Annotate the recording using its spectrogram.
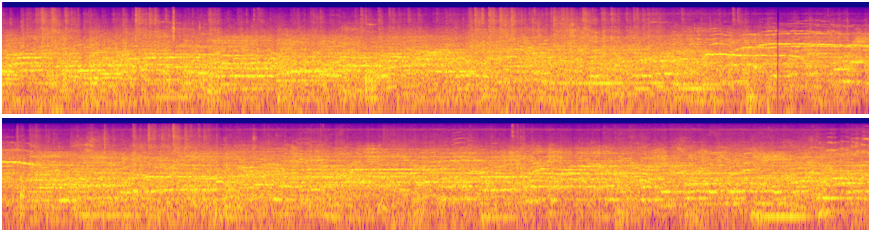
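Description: Carousel music playing under the steady chatter and shouts of a crowd with children. Near the middle, one high voice calls out, rising and falling.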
